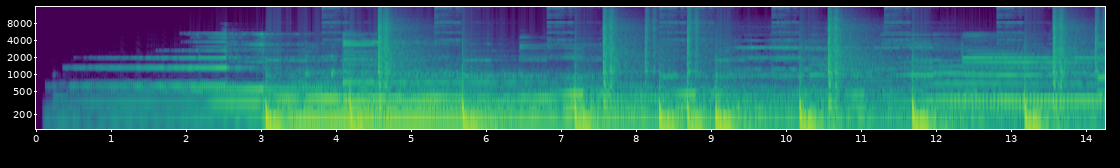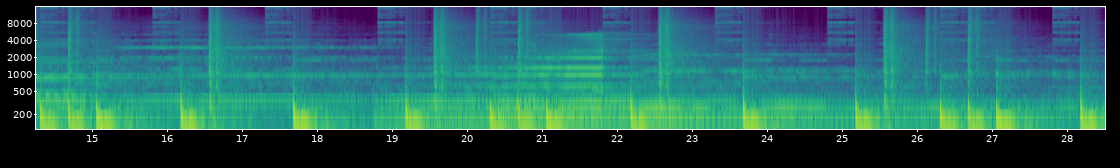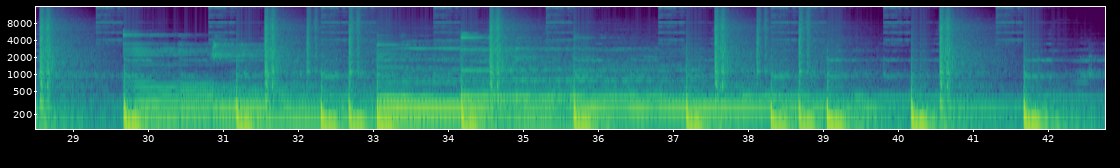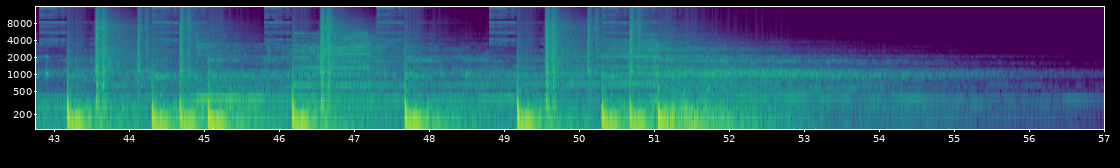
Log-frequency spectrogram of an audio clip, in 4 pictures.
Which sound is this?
loop meditations mix 2
hotter drum loop and overall level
